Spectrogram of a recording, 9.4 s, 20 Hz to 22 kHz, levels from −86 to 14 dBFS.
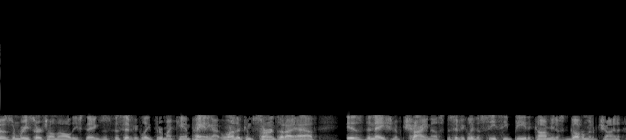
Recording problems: garbled, watery; badly; nothing above 4 kHz
abrupt cut into speech; at the start

